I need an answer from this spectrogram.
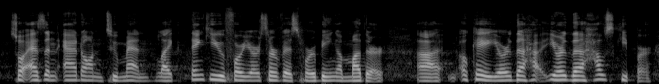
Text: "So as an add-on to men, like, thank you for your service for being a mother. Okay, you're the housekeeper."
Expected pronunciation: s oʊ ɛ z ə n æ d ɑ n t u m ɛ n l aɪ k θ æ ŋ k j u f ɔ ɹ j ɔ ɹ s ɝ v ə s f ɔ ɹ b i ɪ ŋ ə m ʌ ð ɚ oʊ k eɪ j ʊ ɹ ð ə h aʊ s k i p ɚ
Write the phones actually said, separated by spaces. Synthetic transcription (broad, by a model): s oʊ ɛ z ə n æ d ɑ n t u m ɛ n l aɪ k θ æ ŋ k j u f ɔ ɹ j ɔ ɹ s ɝ v ə s f ɔ ɹ b i ɪ ŋ ə m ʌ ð ɚ oʊ k eɪ j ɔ ɹ ð ə h aʊ s k i p ɚ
